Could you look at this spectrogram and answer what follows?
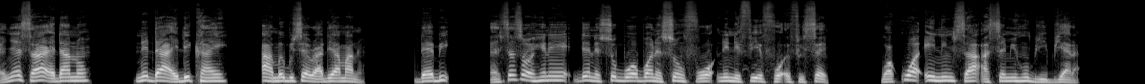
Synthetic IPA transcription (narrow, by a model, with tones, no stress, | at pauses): ɛ˨ɲɛ̃˦saː˨˦ɛ˨dã˦nʊ̃˦ | nɪ̃˦da˦˨ɛ˨di˦kʰã˦ɪ˦ | a˨mæ̃˦bu˦sɛ˦˨a˨dɪ˦a˦˨mã˦nʊ̰̃˨ | dæː˨bi˦ | ɛ˨n̩˨sɛ˦sɛ˦ɔ˨ɦɪ̃˦nɪ̃˦dɪ˦nɪ̃˨sʊ˦bʊ˦ɔ˦bɔ˦nɪ̃˨sʊ̃˦mfʊ˨ɔ˦nɪ̃˦nɪ̃˨fi˦e˨fʊ˦ɔ˦ʔæ˨fi˨ɾi˨sɛ˦˨ | wa˨kʊ˦a˨ʔɛ˦nĩ˦msaː˨˦ʔa̰˨sɛ̃˦m˦ɪ̃˦ɦʊ̃˦bi˨ɾi˨bi˦a˨ɾa̰˨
